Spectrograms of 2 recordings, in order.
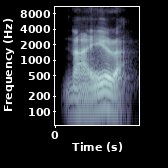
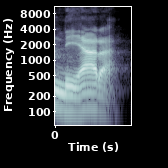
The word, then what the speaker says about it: naira: Nera, the same thing. I think the English and Hebrew version is the same. They sound alike. Nera, not Nara.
